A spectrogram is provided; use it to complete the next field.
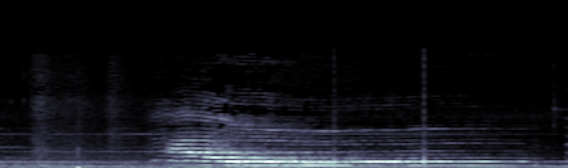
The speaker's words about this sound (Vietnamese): Sau đó họ nghe rõ là tiếng mèo. Kỳ lạ là không phải loài mèo nhà, mà là tiếng mèo hoang, những con mèo rừng đang kêu lên ghê rợn ở bên kia dòng suối.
